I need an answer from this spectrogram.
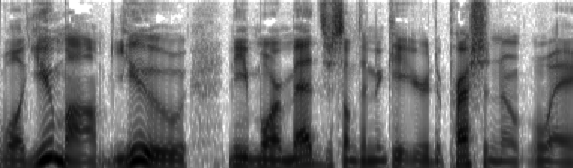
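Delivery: ordinary talk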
